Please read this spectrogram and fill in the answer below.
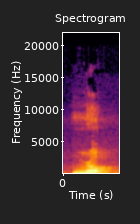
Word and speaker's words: ম্রক্ষিত: যে কৌশলটা আমরা বলি এখানে ময় এর সাথে র ফলা রয়েছে তারপরে রয়েছে খি আমরা যদি আমাদের খিয় যদি শব্দের প্রথমে থাকে তাহলে খ এর মত উচ্চারণ হয় আর মাঝে বা শেষে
